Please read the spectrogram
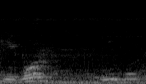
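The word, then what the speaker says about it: גִּבּוֹר: que pero se pronuncia guibor guibor fuerte guerrero, guerrero, poderoso, fuerte, valiente, esforzado, varón de guerra.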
